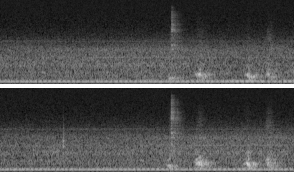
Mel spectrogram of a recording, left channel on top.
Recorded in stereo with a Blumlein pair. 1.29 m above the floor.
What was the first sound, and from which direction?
A whoosh, 45° right.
